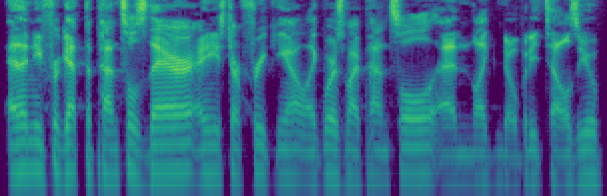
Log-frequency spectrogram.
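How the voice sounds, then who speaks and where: A man's voice: lowish voice, steady tone, fast talker, a bit bright, dry recording, studio quality. A man hosting a podcast and chatting casually. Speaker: podcast host. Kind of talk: casual chat.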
